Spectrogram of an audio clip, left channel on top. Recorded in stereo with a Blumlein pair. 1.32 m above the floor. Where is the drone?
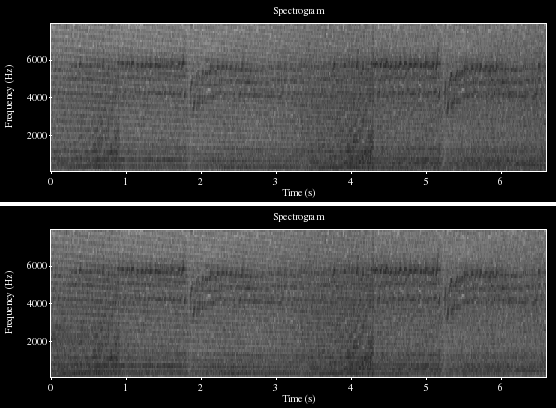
5° right; by 6.6 s 5° left.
